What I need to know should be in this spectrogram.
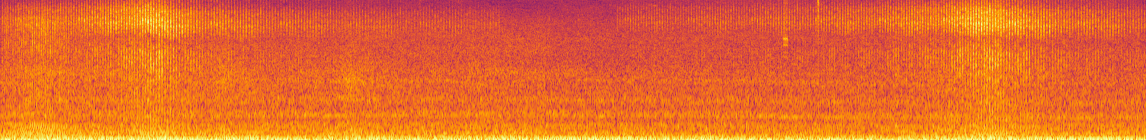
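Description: Vehicles whoosh past in the opposite direction.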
